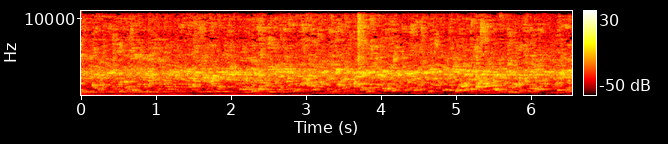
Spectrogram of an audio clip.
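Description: Water is pumped out of a small fish pond used for raising stinging catfish, giving a steady low pump hum under continuous splashing and gushing, even and moderately faint, with no talk.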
